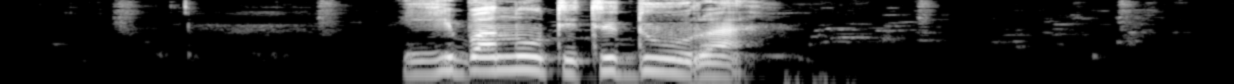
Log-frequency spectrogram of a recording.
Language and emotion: Russian, angry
